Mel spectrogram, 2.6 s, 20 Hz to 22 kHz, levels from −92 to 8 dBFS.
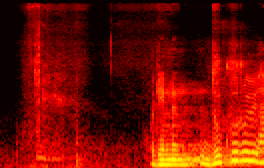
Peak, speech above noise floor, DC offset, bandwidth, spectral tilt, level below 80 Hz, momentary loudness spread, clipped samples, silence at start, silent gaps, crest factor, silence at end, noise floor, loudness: -8 dBFS; 36 dB; under 0.1%; over 20 kHz; -7.5 dB/octave; -58 dBFS; 18 LU; under 0.1%; 0.3 s; none; 18 dB; 0 s; -58 dBFS; -23 LUFS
